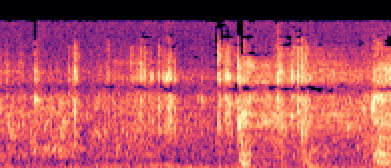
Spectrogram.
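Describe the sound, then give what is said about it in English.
A key unlocking an old, rusted gate lock: a few faint metallic clicks and scrapes over quiet background. “Now, I'll show you how easy it is to unlock the gate.”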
